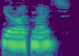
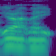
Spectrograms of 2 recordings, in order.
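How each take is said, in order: First: It is said in a Birmingham accent. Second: It is said in a Manchester accent.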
